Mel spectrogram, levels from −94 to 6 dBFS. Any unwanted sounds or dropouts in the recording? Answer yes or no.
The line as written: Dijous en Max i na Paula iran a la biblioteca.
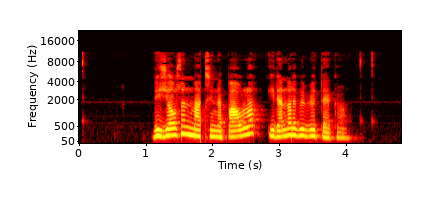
yes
